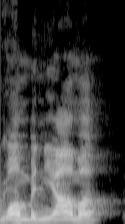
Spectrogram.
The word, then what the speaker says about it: Wembanyama: Victor like, Wembanyama? – Yeah.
